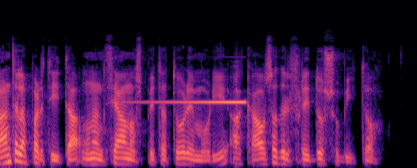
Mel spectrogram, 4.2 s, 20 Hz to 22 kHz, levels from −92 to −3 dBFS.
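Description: From 1.12 s to 2.49 s a loudspeaker feedback squeal rises over the speech. The microphone is picking up the loudspeaker it feeds, and at 1.8 kHz the loop gain passes one, so that frequency keeps feeding itself. Unlike a steady electrical whine, which sits at a fixed level from the start, this tone swells over roughly a second until it stands a few decibels above the speech.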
